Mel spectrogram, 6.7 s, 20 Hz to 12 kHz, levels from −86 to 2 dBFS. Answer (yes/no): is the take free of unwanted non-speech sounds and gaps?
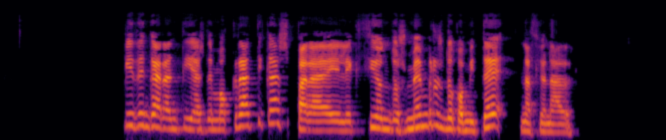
yes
